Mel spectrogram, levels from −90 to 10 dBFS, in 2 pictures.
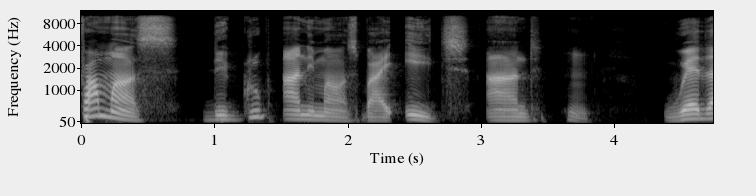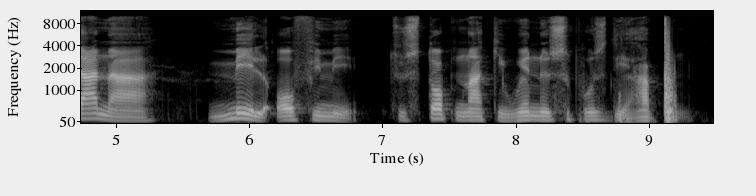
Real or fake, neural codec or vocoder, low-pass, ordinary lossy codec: real; none; 9.9 kHz; none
